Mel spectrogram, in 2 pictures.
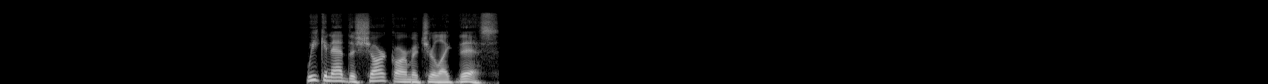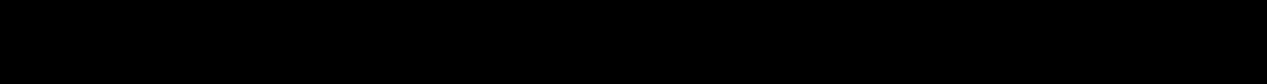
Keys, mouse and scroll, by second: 3.1 shift+middle click, 3.7-4.3 scroll down 4, 4.1 click, 4.4 shift+a, 12.2 r, 17.7 g, 20.0 shift+z, 20.5-21.4 scroll up 3, 21.4 g.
